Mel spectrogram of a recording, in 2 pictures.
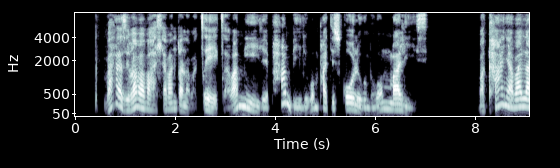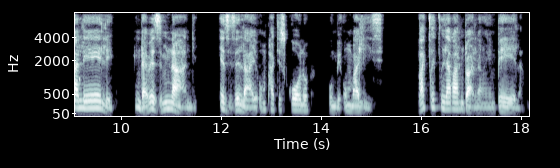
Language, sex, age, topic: North Ndebele, male, 25-35, education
